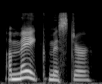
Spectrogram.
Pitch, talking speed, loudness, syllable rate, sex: 230 Hz, 175 wpm, -18 LUFS, 4.7 syllables/s, female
